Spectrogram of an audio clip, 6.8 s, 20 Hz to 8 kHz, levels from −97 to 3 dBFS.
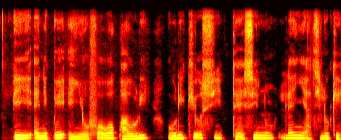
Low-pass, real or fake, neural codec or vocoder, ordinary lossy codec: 7.2 kHz; real; none; none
